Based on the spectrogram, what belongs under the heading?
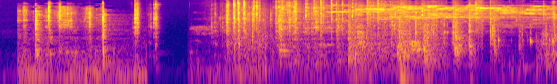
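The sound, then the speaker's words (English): A coin is put in the slot of a coin-operated capsule machine, giving a few sharp metallic clicks. After a brief pause comes a steady grinding, ratcheting churn as the crank is turned, and the mechanical whir continues loudly to the end with no talking. “Let me get a coin out. Okay, I'll put it in the slot.”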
